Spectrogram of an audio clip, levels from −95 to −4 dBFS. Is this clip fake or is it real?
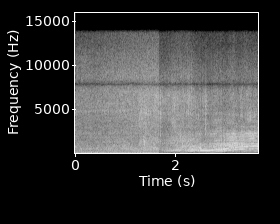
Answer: real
